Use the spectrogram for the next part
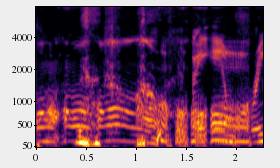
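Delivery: hammed-up, drawn-out French accent. Shown as a demonstration. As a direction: stretch it out in mock French. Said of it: "And here's French".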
